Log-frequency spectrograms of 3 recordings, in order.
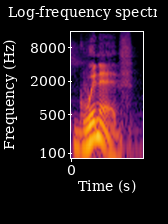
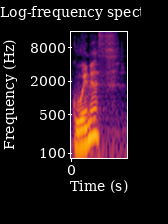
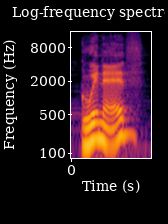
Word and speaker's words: Gwynedd: How would I pronounce Gwynedd? Would it be like Gwyneth? No, not quite, Andrew. Similar, very similar.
